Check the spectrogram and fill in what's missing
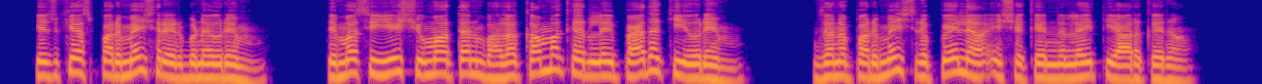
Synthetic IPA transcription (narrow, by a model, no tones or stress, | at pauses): ked͡ʒoːkiɐspɐɾmeːsɾeːɾbɐɽ̃aːuːɾɦem | t̪emɐsiːjiːsumãːt̪ɛːnbʱɐlakɐmːãkeːɾlaːipɛːd̪akɪjoːɾɦɪm | d͡zɛːnapɐɾmeːʃɾepɛːilãeːʃɐkeɾnelaːit̪ɐjaːɾkɐɾã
